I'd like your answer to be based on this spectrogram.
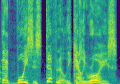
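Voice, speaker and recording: A woman's voice: mid-range voice, very animated, moderate pace, a bit bright, a little hiss or hum. A woman playing an earnest, knowledgeable young female adventurer in a video game cutscene. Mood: earnest explaining. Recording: background music under dialogue.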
